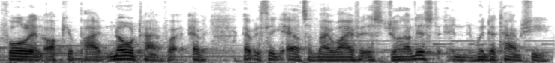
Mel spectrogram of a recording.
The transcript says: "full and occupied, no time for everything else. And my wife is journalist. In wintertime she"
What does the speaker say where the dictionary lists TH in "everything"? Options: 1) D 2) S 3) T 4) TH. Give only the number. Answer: 4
